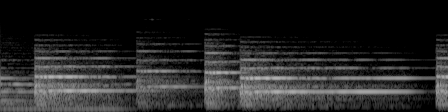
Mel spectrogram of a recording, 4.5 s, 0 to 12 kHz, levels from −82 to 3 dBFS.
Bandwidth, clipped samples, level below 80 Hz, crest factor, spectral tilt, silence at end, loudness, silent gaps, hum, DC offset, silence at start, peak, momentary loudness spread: 7.4 kHz; under 0.1%; -60 dBFS; 14 dB; -6.5 dB/octave; 0 s; -31 LUFS; none; none; under 0.1%; 0 s; -18 dBFS; 11 LU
